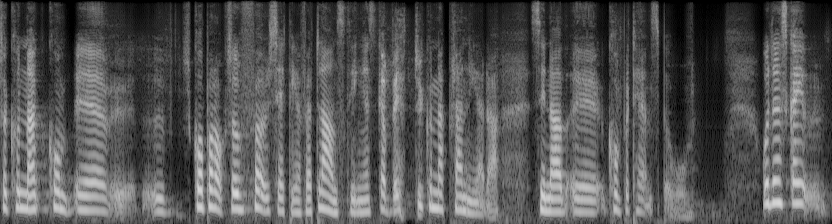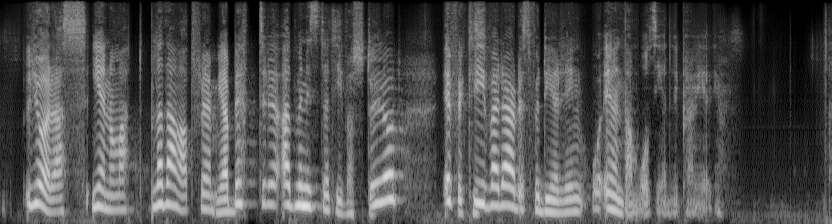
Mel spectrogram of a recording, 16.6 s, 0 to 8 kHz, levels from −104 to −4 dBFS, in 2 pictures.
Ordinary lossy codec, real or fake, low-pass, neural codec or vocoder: none; fake; none; codec, 16 kHz, 0.5 kbps, X-Codec, HuBERT features, trained on LibriSpeech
